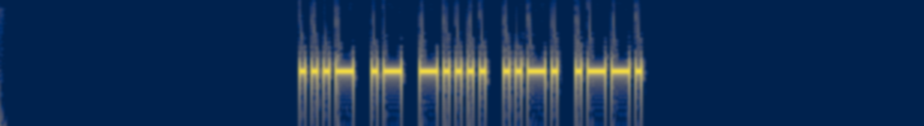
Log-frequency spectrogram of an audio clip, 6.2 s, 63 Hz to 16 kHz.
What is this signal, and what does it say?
Morse code, heard as a keyed tone, about 30 wpm, 700 Hz. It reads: VA6FP
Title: DXCC-100 Call Signs - 5 Characters - Repeated 2x - 30wpm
